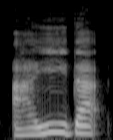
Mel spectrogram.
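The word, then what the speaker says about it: 間: The pronunciation of this kanji is aida.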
